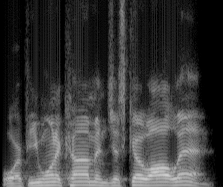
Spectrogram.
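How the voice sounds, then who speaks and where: A man's voice: mid-range voice, a little fast, dull audio. A man with a Southern US accent and drawl, talking earnestly and emphatically as a motivational interview guest, repeating phrases for effect. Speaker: guest, author and retreat leader.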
